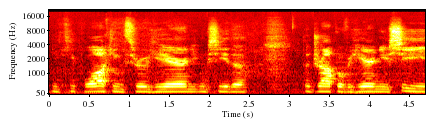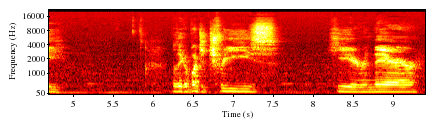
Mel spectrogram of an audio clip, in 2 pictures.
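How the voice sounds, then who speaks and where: A man's voice: medium pitch, little pitch movement, takes it slowly, long pauses, a little hiss or hum, low-quality recording. A man narrating as game master in a tabletop game, describing scenes loosely with many fillers. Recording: mic set back, faint music.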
